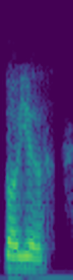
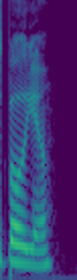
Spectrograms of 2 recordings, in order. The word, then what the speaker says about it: Beaulieu: But when I heard you speak in California last year, did you say Beaulieu? – No, it's Beaulieu. – It is Beaulieu.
